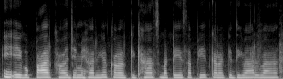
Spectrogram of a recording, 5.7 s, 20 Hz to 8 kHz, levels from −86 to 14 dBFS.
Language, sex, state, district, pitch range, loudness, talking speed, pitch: Bhojpuri, female, Uttar Pradesh, Deoria, 225-235 Hz, -17 LUFS, 160 wpm, 230 Hz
